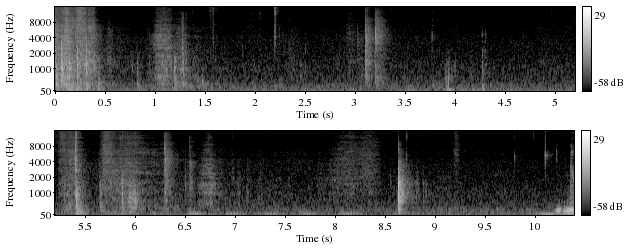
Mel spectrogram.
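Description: A metal tin clicks and scrapes softly as hands turn it.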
